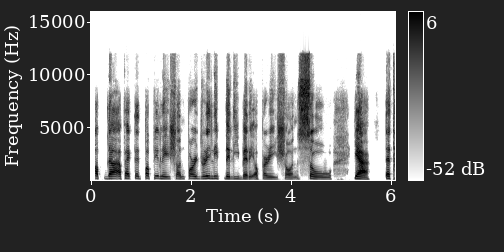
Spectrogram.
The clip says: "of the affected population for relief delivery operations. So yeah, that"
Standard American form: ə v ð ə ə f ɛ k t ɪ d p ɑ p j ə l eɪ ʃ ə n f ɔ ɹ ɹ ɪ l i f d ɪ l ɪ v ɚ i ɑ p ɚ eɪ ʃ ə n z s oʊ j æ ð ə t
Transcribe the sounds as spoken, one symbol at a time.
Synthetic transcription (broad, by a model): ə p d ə ə f ɛ k t ɪ d p ɑ p j ə l eɪ ʃ ə n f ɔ ɹ ɹ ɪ l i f d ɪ l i b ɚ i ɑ p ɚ eɪ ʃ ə n s oʊ j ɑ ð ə t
